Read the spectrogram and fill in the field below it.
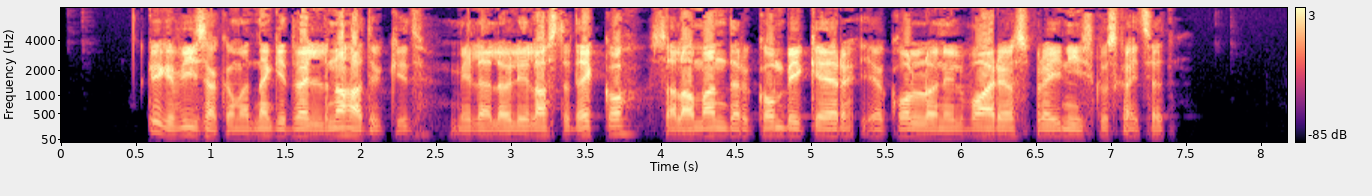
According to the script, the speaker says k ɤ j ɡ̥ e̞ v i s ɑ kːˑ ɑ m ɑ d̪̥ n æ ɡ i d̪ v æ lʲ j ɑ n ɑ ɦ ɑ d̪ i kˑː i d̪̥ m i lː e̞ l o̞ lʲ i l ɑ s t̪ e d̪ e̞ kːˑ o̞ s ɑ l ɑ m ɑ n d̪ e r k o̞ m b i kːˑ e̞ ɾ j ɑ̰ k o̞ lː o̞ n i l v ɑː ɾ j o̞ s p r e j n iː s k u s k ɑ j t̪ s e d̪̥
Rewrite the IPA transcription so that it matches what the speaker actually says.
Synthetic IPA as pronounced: k ɤ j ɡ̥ e̞ v iː s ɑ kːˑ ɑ m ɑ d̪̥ n æ ɡ i d̪ v æ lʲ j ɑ n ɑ ɦ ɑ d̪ y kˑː i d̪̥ m i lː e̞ l o̞ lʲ i l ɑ s t̪ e d̪ e̞ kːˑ o̞ s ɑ l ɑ m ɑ n d̪ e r k o̞ m b i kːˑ e̞ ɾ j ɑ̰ k o̞ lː o̞ n i l v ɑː ɾ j o̞ s p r e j n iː s k u s k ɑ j t̪ s e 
